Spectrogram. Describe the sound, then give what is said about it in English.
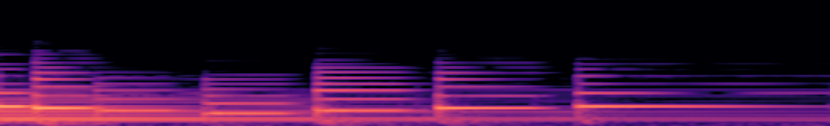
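Six ringing notes fall and then climb in an eighth-note arpeggio over a steady low sustained tone, each note struck clearly and left to fade, with no talk. “And descending, ascending.”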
